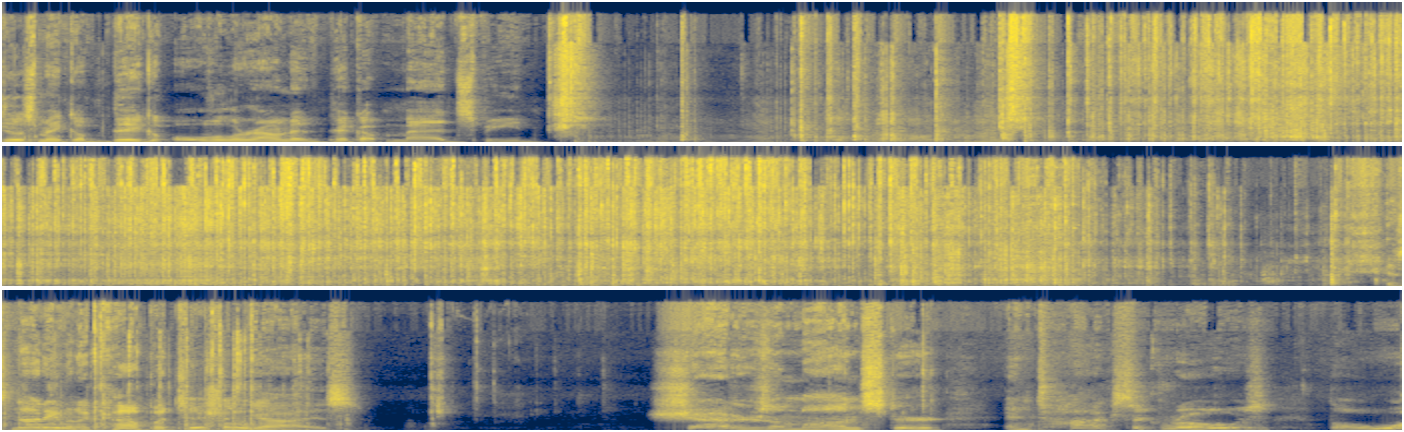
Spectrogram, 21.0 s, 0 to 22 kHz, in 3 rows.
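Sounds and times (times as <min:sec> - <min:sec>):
spinning tops whirring: 0:02.8 - 0:15.5.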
